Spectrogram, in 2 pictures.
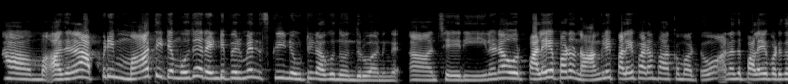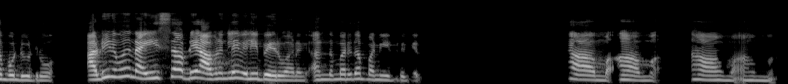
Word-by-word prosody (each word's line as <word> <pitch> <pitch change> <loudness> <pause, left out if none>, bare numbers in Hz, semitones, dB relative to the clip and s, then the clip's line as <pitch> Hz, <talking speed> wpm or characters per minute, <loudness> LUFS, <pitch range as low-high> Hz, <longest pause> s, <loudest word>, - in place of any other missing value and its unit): ஆமா. 230 -3 0
அதனால 265 +8 +4
அப்டி 370 -1 -2 0.2
மாத்திட்டம் 325 -1 +3
போது 295 +7 +1
2 285 +2 +2
பேருமே 290 +4 +1
அந்த 295 -5 -9
ஸ்கிரீன்ன 295 -3 -1
விட்டு 265 +2 -5
நகுந்து 230 -1 0
வந்துருவானுங்க. 190 -2 -4 0.2
ஆ - - 0 0.3
சரி 205 -1 -3
இல்லனா 265 +5 +1
ஒரு 265 - +1
பழைய 285 +6 +7
படம் 305 -6 +2
நாங்களே 265 +9 +1
பழைய 270 +2 +2
படம் 275 -1 0
பார்க்க 250 -1 -4
மாட்டோம். 220 +5 -6
ஆனா 250 - -4
அந்த 255 -2 -4
பழைய 240 +1 +2
படத்த 245 0 -1
போட்டு 205 -2 -2
விட்டுருவோம். 190 -2 -11 0.4
அப்டின்னும் 345 +9 +1
போது 380 -1 -3
நைஸ்ஸா 295 +6 +1
அப்டியே 295 0 +2
அவனுங்களே 265 +3 -2
வெளியே 255 -1 -1
போய்டுவாங்க. 200 -3 -1 0.2
அந்த 225 0 -8
மாரி 235 0 -5
தான் 240 -3 -11
பண்ணிட்டிருக்கு. 200 -3 -10 1.6
ஆமா, 205 -2 -3 0.2
ஆமா, 185 -2 -8 0.5
ஆமா, 200 -2 -8
ஆமா. 185 -2 -11
245 Hz, 170 wpm, -20 LUFS, 205-285 Hz, 1.6 s, பழைய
